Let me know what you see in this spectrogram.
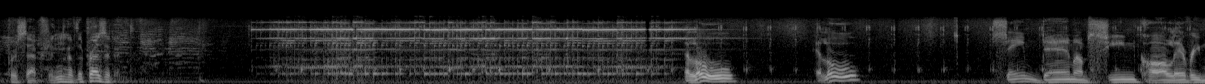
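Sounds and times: alarm clock bells ringing: 2.5 - 7.6.

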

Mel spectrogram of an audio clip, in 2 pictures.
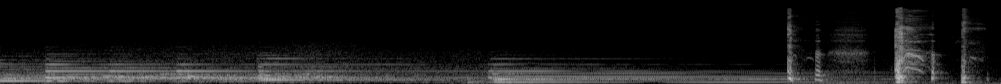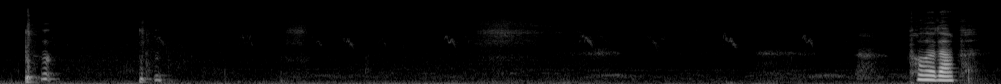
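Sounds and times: woman coughing: 7.9 - 10.6
faint bird chirps: 11.4 - 20.0.

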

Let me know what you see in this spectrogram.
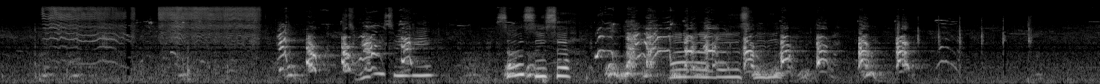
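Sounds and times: puppies yipping: 0.4 - 4.8, 5.9 - 9.7.

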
